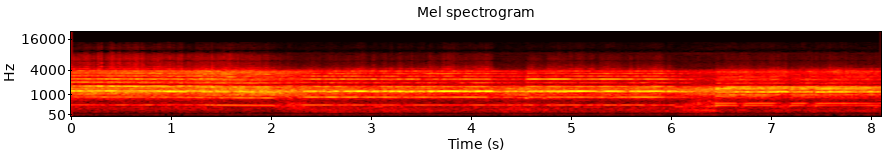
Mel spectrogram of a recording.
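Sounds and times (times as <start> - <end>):
car horns honking from passing cars: 0.0 - 8.1.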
